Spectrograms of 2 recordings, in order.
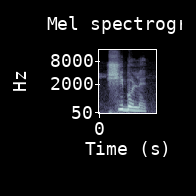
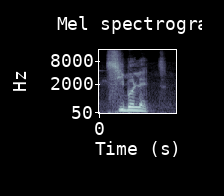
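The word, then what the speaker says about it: Schibboleth: Il lui disait alors eh bien dis chibolet et il disait cibolette car il ne pouvait pas bien prononcer sur quoi les hommes de Galahad le saisissaient et l'égorgeaient près du guet du Jourdain.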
